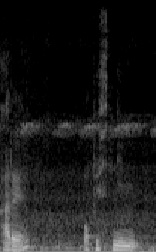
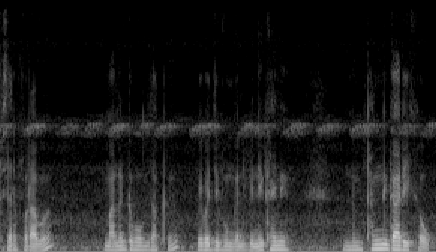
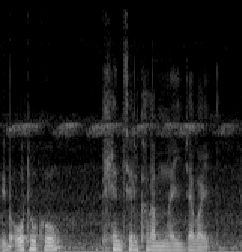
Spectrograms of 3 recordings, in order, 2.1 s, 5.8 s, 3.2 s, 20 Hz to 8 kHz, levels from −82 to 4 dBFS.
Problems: low volume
